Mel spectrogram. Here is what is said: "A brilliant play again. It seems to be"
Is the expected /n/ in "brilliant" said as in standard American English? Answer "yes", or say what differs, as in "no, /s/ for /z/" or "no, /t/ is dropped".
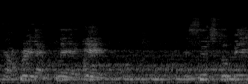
no, /n/ is dropped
